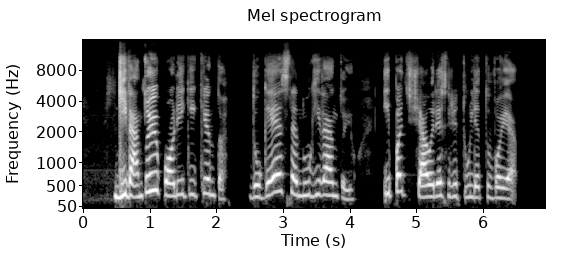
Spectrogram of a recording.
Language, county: Lithuanian, Klaipėda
